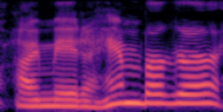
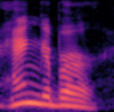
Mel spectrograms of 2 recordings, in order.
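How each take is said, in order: First: Said in the usual way. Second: Hangaburger with an ng in place of m; joke mispronunciation. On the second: Shown as a demonstration. Telling viewers about his dinner, says hangaburger playfully. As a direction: say hangaburger as a silly slip. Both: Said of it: "Anybody say hangaburger?".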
